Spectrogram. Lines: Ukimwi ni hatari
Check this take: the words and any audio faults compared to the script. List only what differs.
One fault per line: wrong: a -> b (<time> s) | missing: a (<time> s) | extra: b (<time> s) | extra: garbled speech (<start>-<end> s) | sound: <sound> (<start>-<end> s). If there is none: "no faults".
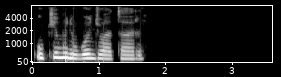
extra: ugonjwa (0.6 s)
